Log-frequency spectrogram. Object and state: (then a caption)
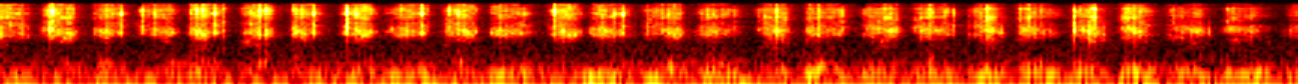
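Metal coins rubbed together. A small stack of solid silver metal coins is pinched in the fingertips and rubbed and clicked against each other. Quiet, bright metallic clicks and scrapes repeat at a loose, uneven pace of about two per second, with a soft low rustle underneath.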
